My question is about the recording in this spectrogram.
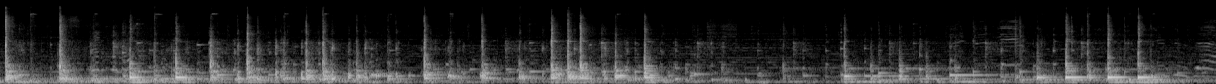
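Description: Outdoor tuned-pipe instrument of stainless steel U-bend tubes, its open ends slapped with rubber paddles, giving an irregular run of short pitched notes, several a second. The playing thins out briefly about two-thirds of the way through, then picks up again.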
